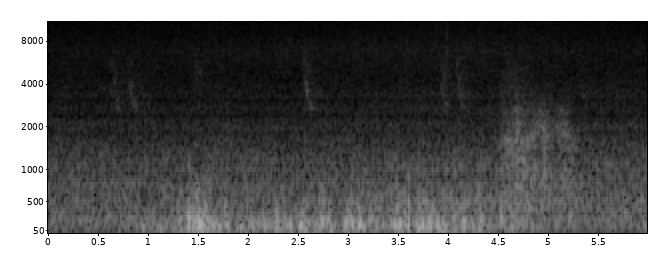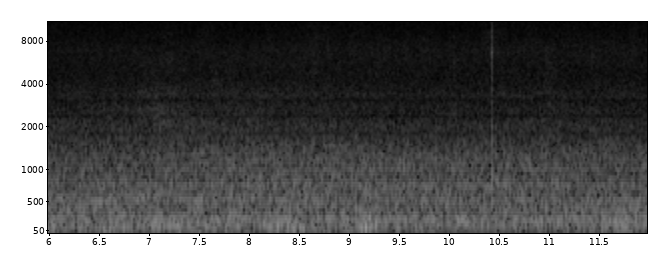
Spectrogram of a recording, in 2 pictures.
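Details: Low rumbling wind and vehicle-like noise dominate, with a louder gust near the start and a few faint clicks, but no animal voice.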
